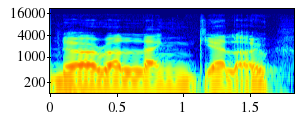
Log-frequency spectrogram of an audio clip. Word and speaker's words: Neuralangelo: this isn't video announcement neuralangelo catchy uh where you can now Angelo there's Michelangelo but neural that's definitely how you say it um yes two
